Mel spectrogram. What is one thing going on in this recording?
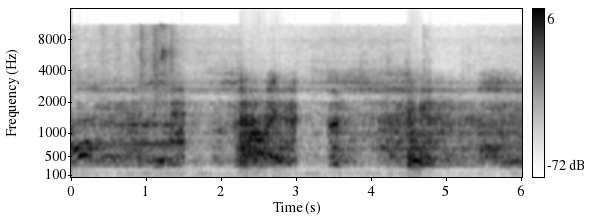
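A CB radio receiver crackles and shifts as it is tuned across channels.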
